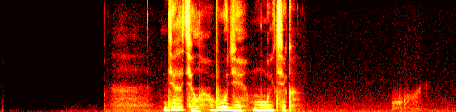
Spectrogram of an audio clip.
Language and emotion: Russian, sad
